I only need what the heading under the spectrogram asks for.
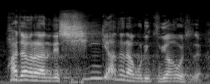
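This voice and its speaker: Pastor preaching in a reverberant church. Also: male voice, on the high side, huge pitch swings, rapid-fire, bright, forceful tone. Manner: conversational, keeps checking in with the congregation. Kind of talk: sermon. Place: church sanctuary.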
